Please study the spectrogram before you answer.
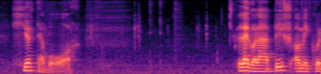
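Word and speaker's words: Göteborg: I know exceptionally well, this should be pronounced in Swedish as höteborg höteborg at least when I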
